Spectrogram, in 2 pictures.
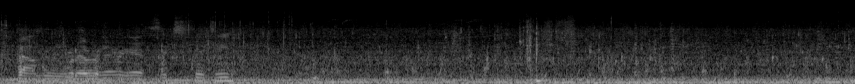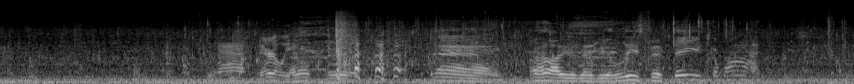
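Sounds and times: boat motor humming: 0:00.0 - 0:17.0
water noise: 0:00.0 - 0:17.0
wind: 0:00.0 - 0:17.0.

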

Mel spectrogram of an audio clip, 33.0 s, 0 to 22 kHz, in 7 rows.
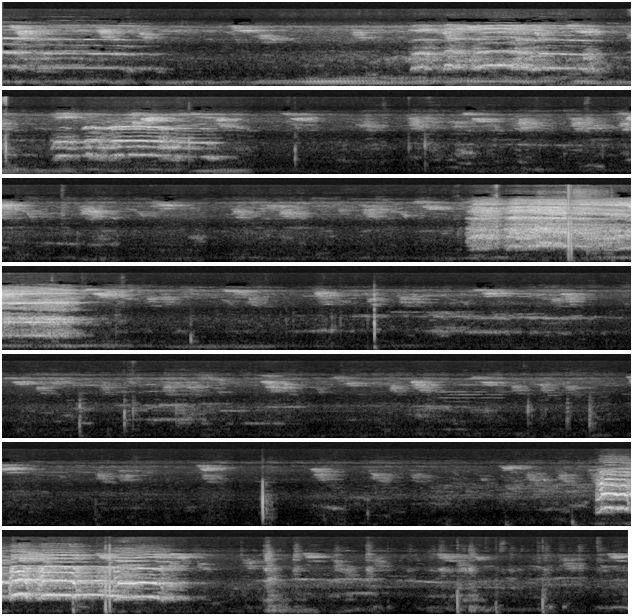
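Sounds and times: rooster crowing: 0:00.0 - 0:01.4, 0:02.9 - 0:06.6, 0:12.9 - 0:15.0, 0:28.0 - 0:32.0.

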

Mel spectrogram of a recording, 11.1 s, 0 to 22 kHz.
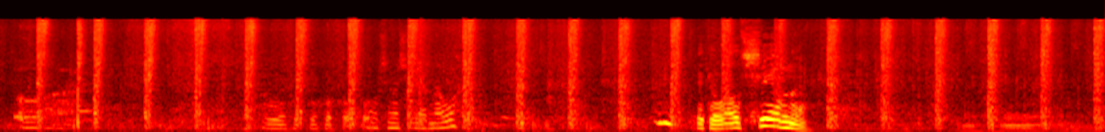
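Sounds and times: bath brooms swishing: 0:00.0 - 0:11.0
person groaning: 0:00.1 - 0:00.9.

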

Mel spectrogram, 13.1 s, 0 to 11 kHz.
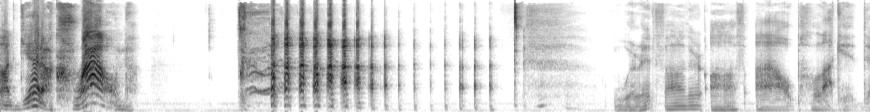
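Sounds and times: man laughing: 0:03.6 - 0:08.2
sharp intake of breath: 0:07.8 - 0:09.0.

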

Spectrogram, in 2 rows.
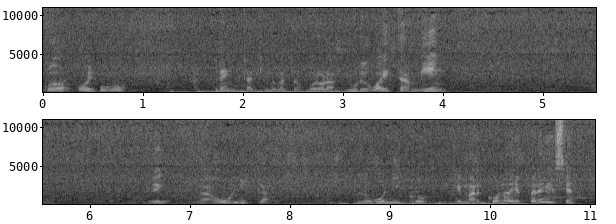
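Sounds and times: faint even hiss: 0:00.0 - 0:11.0
steady low hum: 0:00.0 - 0:11.0.

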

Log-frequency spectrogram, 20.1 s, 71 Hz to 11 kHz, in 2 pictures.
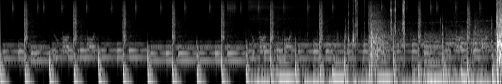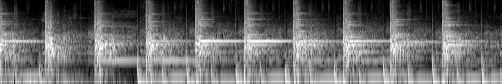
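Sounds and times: pistol shots: 0:07.4 - 0:08.0, 0:09.9 - 0:19.6
ringing tone: 0:10.3 - 0:19.7.

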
